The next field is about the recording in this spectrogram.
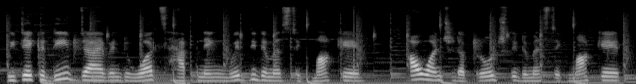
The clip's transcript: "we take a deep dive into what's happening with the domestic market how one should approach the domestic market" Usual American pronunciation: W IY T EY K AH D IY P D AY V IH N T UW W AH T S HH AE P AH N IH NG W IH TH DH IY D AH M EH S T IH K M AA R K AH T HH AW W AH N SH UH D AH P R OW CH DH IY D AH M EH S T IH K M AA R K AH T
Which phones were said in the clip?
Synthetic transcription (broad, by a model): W IY T EY K AH D IY P D AY V IH N T UW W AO T S HH AE P AH N IH NG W IH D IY D AH M EH S T IH K M AA R K AH T HH AW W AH N SH UH D AH P R OW CH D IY D AH M EH S T IH K M AA R K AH T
